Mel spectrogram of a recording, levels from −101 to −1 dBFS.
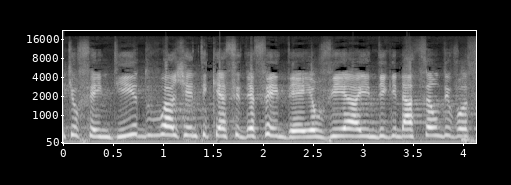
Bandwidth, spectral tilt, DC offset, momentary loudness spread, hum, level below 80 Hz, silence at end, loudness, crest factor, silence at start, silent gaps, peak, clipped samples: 16.5 kHz; -4.5 dB/octave; under 0.1%; 5 LU; none; -40 dBFS; 0 s; -14 LUFS; 14 dB; 0 s; none; 0 dBFS; under 0.1%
